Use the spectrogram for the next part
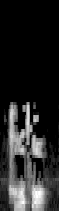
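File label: "合作", Mandarin; chinese-flashcards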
